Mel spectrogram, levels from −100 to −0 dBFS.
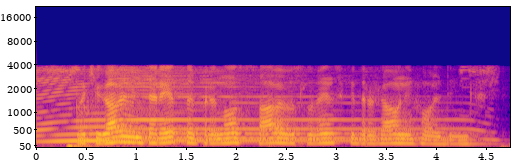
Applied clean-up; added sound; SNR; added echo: none; Guitar; 4 dB; none.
